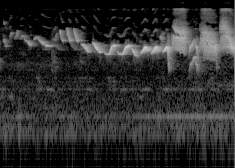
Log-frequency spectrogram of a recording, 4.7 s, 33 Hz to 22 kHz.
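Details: Eurasian bullfinch singing together with its teacher bird during song learning, 13 August 2020: a descending run of quick whistles into a steady repeated note, then a harsh, noisy burst at the end.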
